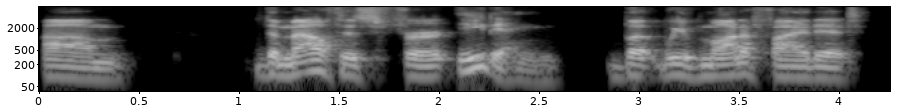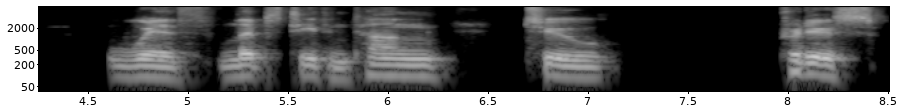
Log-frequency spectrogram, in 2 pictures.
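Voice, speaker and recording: Speaking in a deep, firm, husky voice, a middle-aged man coaches voice actors in a casual workshop lecture. He explains things haltingly, stopping to gather his thoughts, and the high frequencies of the recording are cut off.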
